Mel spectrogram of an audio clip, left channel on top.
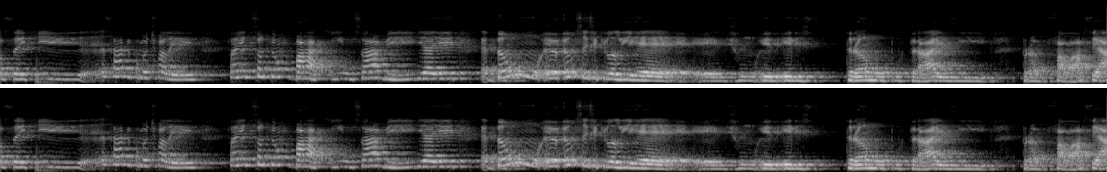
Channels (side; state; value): both; identical; correlation 1.00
